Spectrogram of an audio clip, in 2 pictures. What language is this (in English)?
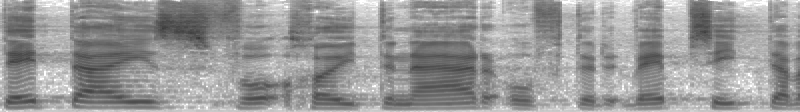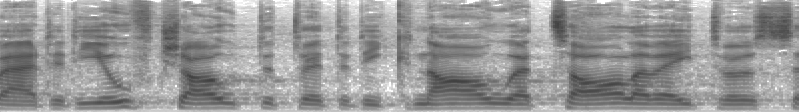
Swiss German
